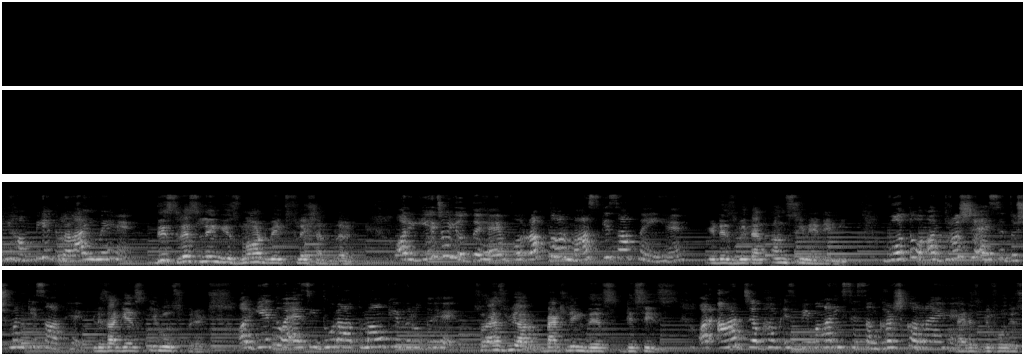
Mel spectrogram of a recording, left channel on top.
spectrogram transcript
कि हम भी एक लड़ाई में हैं। This wrestling is not with flesh and blood. और ये जो युद्ध है वो रक्त और मांस के साथ नहीं है, It is with an unseen enemy. वो तो अदृश्य ऐसे दुश्मन के साथ है It is against evil spirits. और ये तो ऐसी दुरात्माओं के विरुद्ध है। So as we are battling this disease और आज जब हम इस बीमारी से संघर्ष कर रहे हैं that is before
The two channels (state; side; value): silent; left; digital silence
